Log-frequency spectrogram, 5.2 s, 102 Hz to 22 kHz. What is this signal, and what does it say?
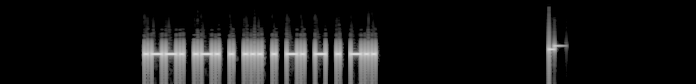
Morse code, heard as a keyed tone, about 44 wpm, 700 Hz. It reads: PRESENTED
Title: ED Suffix - Top 100 Words with Base Words 45wpm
